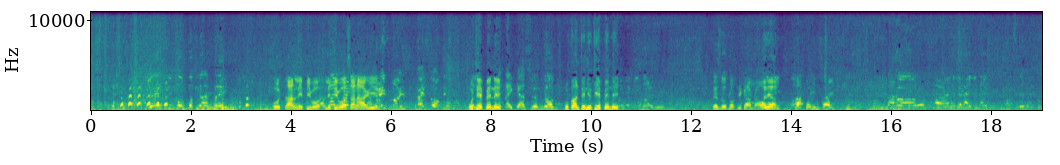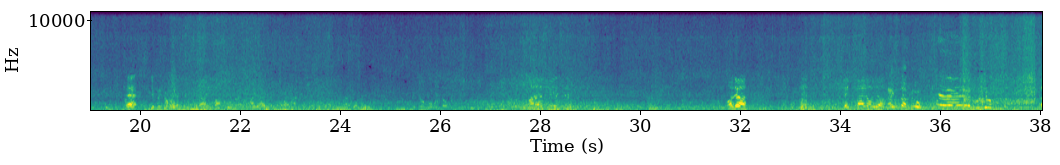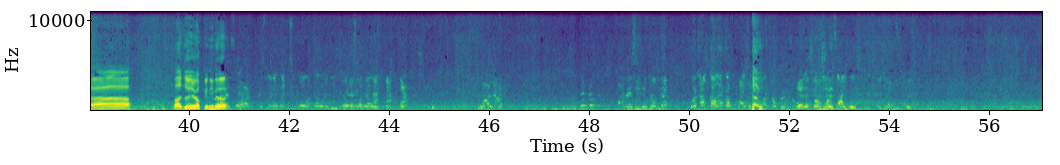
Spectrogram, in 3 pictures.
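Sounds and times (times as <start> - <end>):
sea water washing against rocks: 0.0 - 57.0
wind buffeting microphone: 0.0 - 57.0.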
